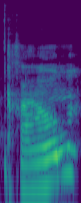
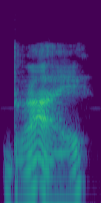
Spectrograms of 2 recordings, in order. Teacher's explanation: So looks like voicing is contrastive before a sonorant consonant.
